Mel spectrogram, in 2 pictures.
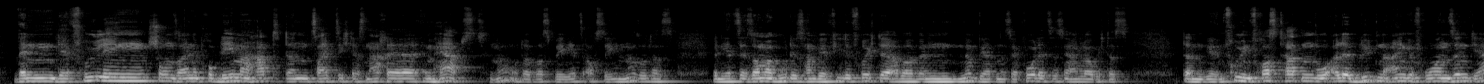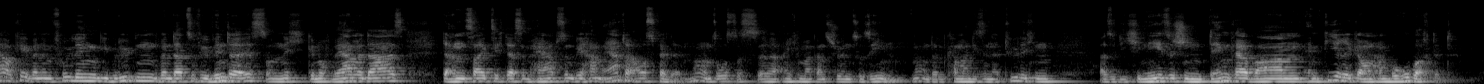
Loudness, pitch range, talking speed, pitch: -26 LUFS, 130-145 Hz, 230 wpm, 135 Hz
